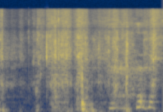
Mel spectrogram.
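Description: A woman laughing breathily in short bursts while handling paper and cardboard packaging.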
